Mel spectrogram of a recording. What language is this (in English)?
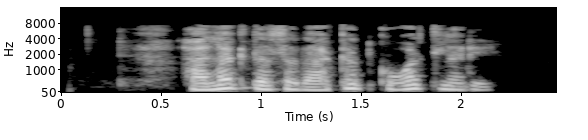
Pashto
